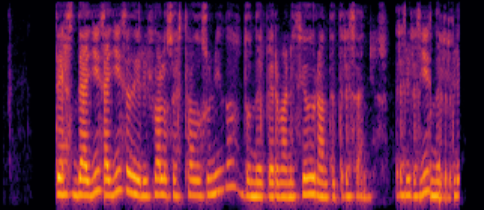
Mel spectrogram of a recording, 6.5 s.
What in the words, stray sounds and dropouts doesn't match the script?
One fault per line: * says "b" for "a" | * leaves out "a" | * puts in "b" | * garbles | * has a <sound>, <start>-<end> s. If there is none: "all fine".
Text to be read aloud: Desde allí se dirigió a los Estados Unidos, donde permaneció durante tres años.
* puts in "allí"
* garbles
